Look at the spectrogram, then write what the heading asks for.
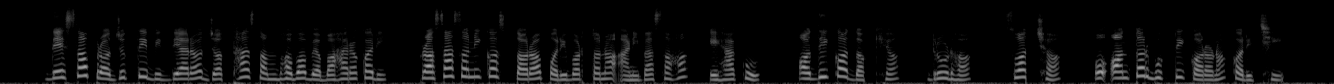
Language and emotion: Odia, neutral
